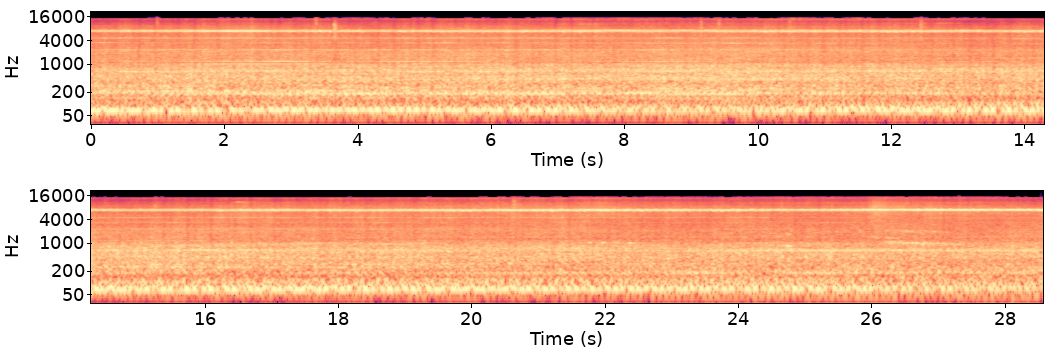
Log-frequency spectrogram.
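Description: A CSX diesel-hauled freight train passing close by, loud and steady: the locomotives go by first, then boxcars roll past with a continuous deep rumble of wheels on rail. A thin, steady high-pitched whine runs over it throughout.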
